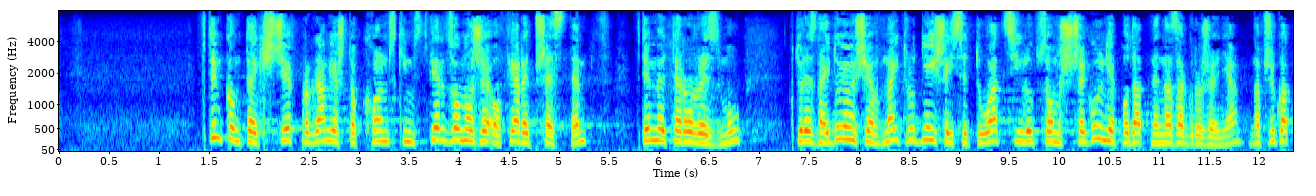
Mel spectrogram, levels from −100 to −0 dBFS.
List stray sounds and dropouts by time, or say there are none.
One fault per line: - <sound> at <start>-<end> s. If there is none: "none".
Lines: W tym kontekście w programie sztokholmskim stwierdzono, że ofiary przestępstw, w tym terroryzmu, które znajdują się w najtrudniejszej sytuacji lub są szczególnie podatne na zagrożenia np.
none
